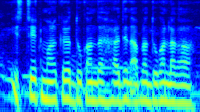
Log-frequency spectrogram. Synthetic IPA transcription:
ɪsʈɾiːʈmaːɾkeʈed̪ʊkaːnd̪aɾɦɐɾd̪inɐ̰pnad̪ʊkaːnlɐɡaː

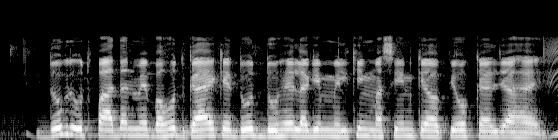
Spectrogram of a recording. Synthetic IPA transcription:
d̪ʊɡd̪ʊt̪paːd̪ənmẽbɐɦʊt̪ɡaːjeked̪uːd̪ːuːɦelɐɡimɪlkɪ̃ŋɡmɐsiːnkeʊpjoːɡ̚kɛːld͡ʒaːɦɛː

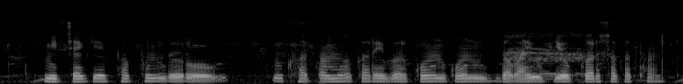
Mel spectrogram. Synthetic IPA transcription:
miɾt͡ʃakepʰəpʰund̪ɾoːɡ | kʰət̪əmɦkəɾebəɾkoːnkoːnd̪ə̰ʋa̰ːiupjoːɡkəɾsəkət̪ɦə̰n

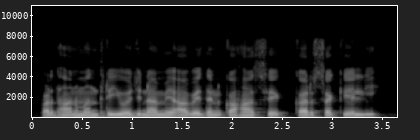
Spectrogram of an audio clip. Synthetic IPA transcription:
pɾəd̪ʱaːnmə̃nt̪ɾijoːd͡ʒnamẽaːʋeːd̪ənkɐɦãsekɐɾsɐkeːliː

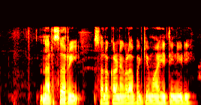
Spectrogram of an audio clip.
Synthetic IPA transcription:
nɐɾsɐɾi | sɐlɐkɐɾɐɳɛɡɐɭɐbɐɡːe̞maːɦit̪iniːɽi

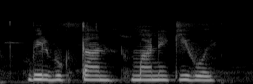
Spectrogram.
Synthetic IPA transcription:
bilbʱukt̪anmanekiɦoe

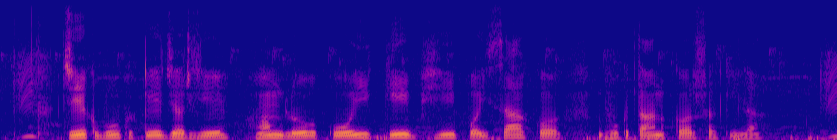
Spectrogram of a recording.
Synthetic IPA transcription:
t͡ʃekbukːed͡ʒəɾije | həmloɡkoikebʱipəɪsakɔ̃bʱuɡt̪ankəɾsəkila

